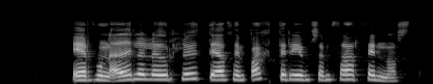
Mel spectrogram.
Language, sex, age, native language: Icelandic, female, 30-39, Icelandic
